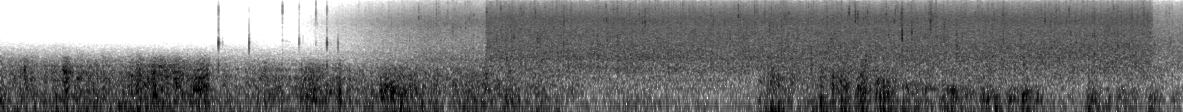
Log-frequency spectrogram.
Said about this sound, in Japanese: 本格的に降ってきちゃったね。 これは花火は中止ですかね。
